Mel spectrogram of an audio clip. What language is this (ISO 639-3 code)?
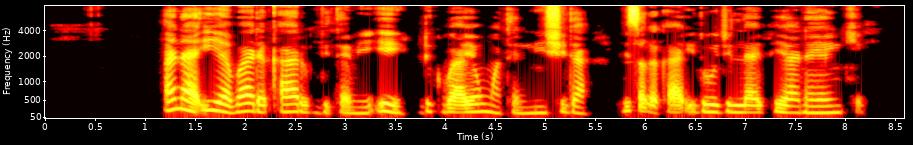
hau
